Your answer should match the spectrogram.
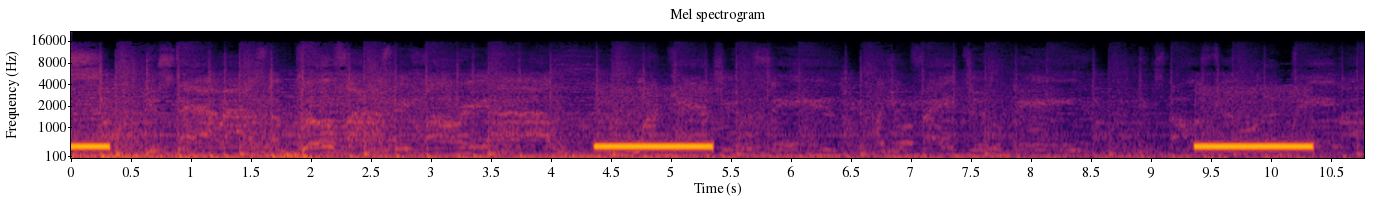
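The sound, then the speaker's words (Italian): A phone line ringing as the Italian radio show La Zanzara calls back a woman lawyer: a steady mid-pitched tone sounds for about a second, then repeats roughly every five seconds, loud over a faint murmuring background bed. “Beh, richiamiamola, richiamiamola perché l'hai trattata male l'ultima volta e devi chiedere scusa.”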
